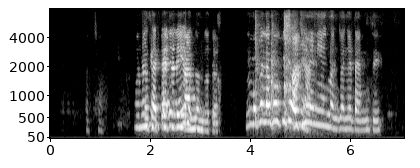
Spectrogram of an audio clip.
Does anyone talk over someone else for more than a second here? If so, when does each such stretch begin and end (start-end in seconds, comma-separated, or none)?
1.9-3.3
